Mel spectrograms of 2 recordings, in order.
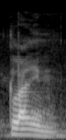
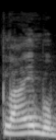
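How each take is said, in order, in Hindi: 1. अंतिम b ध्वनि मौन रहती है। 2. अंतिम b ध्वनि उच्चारित होती है।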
